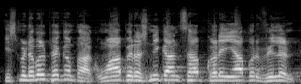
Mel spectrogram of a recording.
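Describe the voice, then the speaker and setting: A man's voice: sits high, quick pace. A man doing live stand-up comedy on a stage, talking to the audience into a handheld microphone and quizzing them.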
